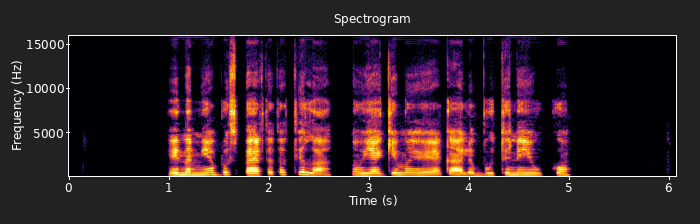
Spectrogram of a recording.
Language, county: Lithuanian, Klaipėda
